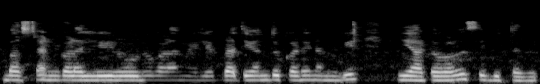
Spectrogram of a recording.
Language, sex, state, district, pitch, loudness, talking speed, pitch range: Kannada, female, Karnataka, Bijapur, 200 Hz, -18 LUFS, 120 wpm, 195-205 Hz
